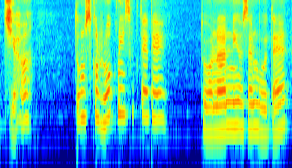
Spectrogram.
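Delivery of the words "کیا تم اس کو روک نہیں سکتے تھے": pitched up high in shocked reproach; a mother's sudden alarm, voice jumping up; shocked disbelief. Retold or imitated. Mother learns her son was taken, shocked high-pitched reproach.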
